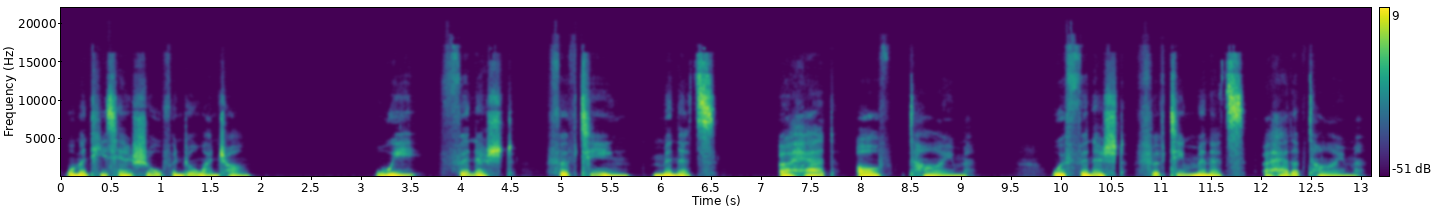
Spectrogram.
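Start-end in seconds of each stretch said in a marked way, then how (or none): 3.1-9.1 word by word, slow, with clear pauses; slow read-along. Shown as a demonstration. Teacher modelling the finishing-early sentence, slowly. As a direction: pace it slowly for learners to repeat.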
